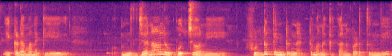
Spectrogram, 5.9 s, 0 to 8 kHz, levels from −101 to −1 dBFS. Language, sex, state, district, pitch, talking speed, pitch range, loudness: Telugu, female, Andhra Pradesh, Sri Satya Sai, 225 Hz, 80 wpm, 210-250 Hz, -16 LUFS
